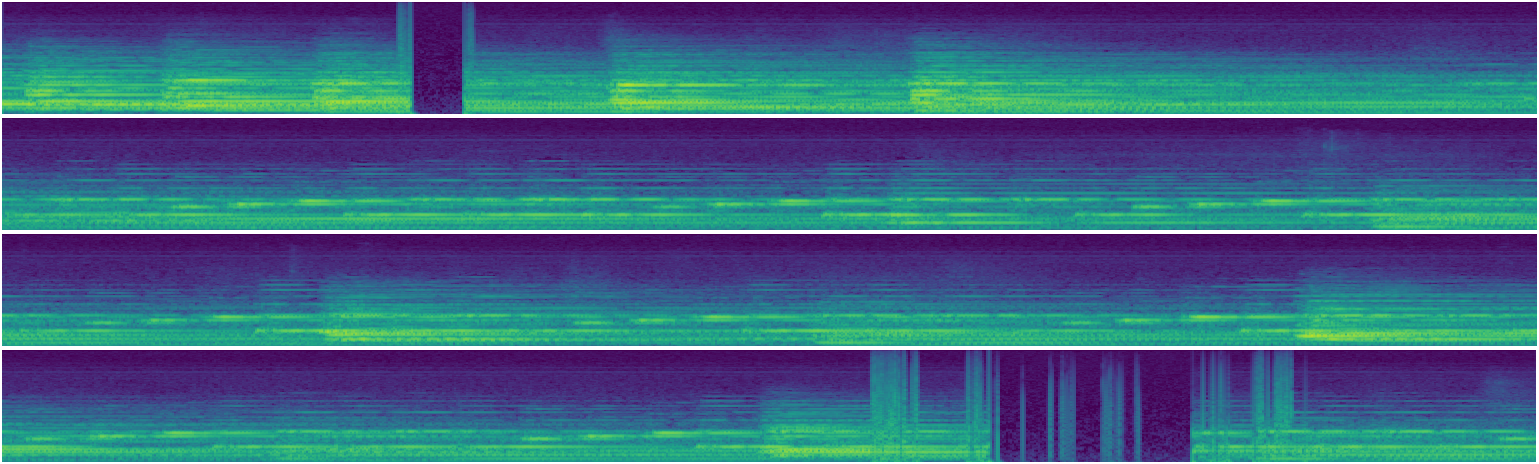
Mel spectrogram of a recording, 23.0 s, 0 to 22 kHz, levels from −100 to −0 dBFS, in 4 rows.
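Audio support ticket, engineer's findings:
Intermittent contact at 1.49–1.77 s (about 0.20 s open) and 20.53–22.15 s (about 0.76 s open). Sound drops out with crackle at the edges and faint hiss inside. Probable loose cable/plug opening briefly. Waveform: near-flat gap. Spectrogram: broadband vertical streaks bracketing an emptied band.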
